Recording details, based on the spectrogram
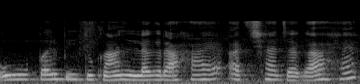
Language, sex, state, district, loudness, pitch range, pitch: Hindi, female, Bihar, Muzaffarpur, -26 LUFS, 205-230 Hz, 225 Hz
